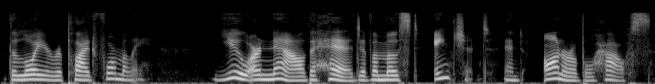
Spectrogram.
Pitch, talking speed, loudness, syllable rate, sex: 215 Hz, 145 wpm, -17 LUFS, 4.8 syllables/s, female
